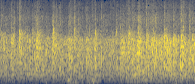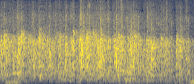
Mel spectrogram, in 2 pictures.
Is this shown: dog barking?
no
